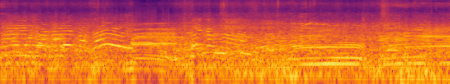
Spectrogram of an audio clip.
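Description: Cattle, bulls and calves low repeatedly at a crowded Chaugachha cattle market in Bangladesh, several overlapping moos rising and falling over a constant loud background of market noise.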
